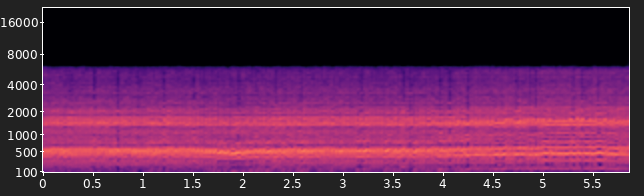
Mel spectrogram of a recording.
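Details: Model twin rotary engine after fixing stator gear-mesh noise from a bad crank and housing, with plates 0.005 mm out corrected by reskim and shim: steady, smooth mid-pitched drone with no gear grinding or rattling.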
